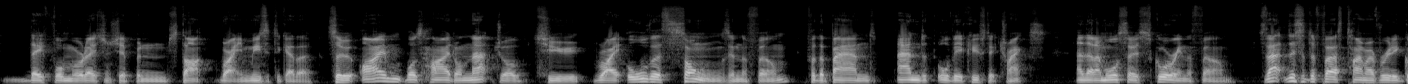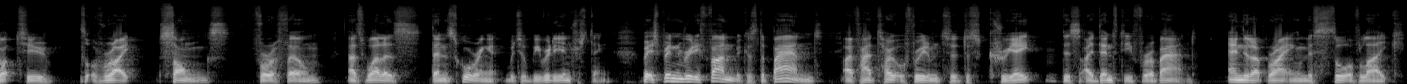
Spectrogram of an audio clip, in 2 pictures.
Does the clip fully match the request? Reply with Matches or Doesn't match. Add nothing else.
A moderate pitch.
Doesn't match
